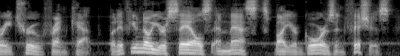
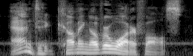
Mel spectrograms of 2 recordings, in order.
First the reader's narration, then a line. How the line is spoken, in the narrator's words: said Pathfinder, laughing in his silent but hearty manner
